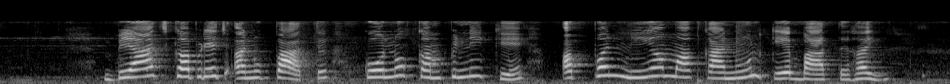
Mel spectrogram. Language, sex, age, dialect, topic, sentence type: Magahi, female, 31-35, Western, banking, statement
